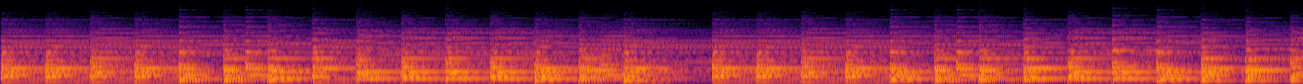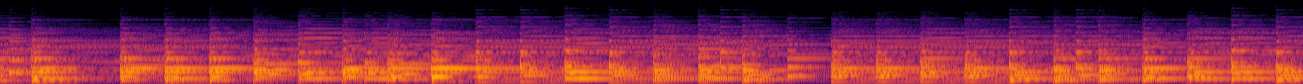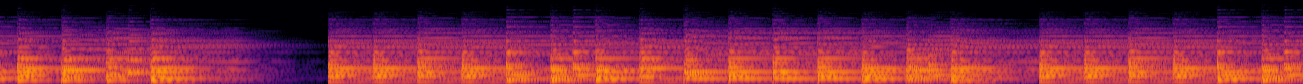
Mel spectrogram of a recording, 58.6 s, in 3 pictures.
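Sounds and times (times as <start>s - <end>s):
mono piano playing hymns: 0.0s - 43.0s, 44.0s - 58.6s.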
